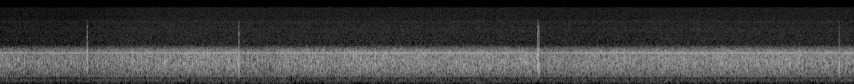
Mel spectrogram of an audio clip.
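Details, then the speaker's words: ATS-100 Si4732 pocket receiver: steady hiss with faint sharp ticks every second or two as numbers or signal scale on the OLED display change; display refresh clicks. "Yeah, you hear the birdie in the background, and also you can notice these small clicks like noise, and those clicks are by the small changes on the display."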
